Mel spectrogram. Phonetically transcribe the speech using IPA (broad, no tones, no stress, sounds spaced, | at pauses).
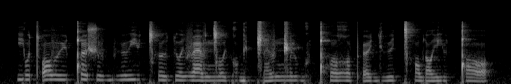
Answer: j o tʼ ɔ v y ǃ œ ʃ ʉ v bʱ ʉ v j y ǀʰ ɵ i̯ tʷ æ i̯ v æ v ŋ͡ǀ o y̯ ɡ ɔ ɡ y ɡ͡ǁ æ v ŋ͡ǁ ʉ u̯ ɡ o ǃʰ o ʁʷ œ pʼ œ y̯ dʱ ʉ i̯ ǀʰ ɔ w ɾ ɔ i̯ j ʉ ǃ ɔ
